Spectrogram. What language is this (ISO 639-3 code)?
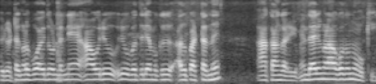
mal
